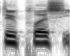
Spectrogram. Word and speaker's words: Duplass: And they're played by, it's Patrick Brice, if I'm saying that right, he directed it, and it was written by Brice and, is it Mark Duplass? – Mark Duplass, yep. Duplass.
